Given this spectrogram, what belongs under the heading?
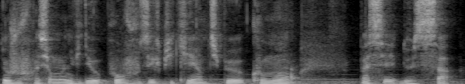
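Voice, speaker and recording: A man hosting his own video, chatting casually and showing off his collection, relaxed and full of hesitations and fillers. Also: lowish voice, a little fast. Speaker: manga collection video host.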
